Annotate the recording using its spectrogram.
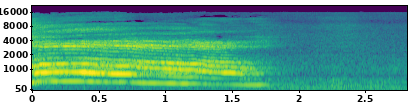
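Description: A man calls out in a long, falling chant.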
